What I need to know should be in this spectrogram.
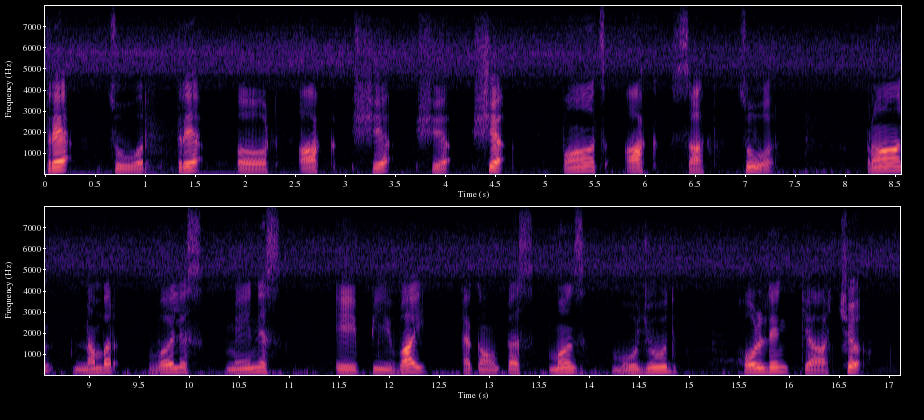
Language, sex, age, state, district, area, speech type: Kashmiri, male, 30-45, Jammu and Kashmir, Ganderbal, rural, read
